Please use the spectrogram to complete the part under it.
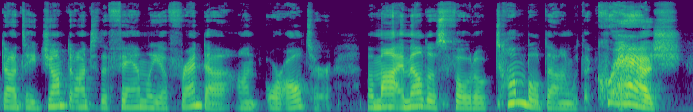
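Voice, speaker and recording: An older woman with a grandmotherly voice reads a children's story aloud, expressively and with dramatic emphasis. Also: mid-range voice. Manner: animated, dramatic emphasis on exclamations and key moments.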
